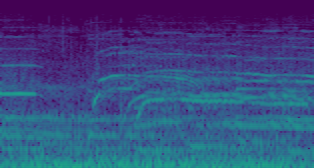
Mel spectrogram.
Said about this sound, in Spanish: Los títeres corrían envueltos en llamas gritando de dolor al ser quemados en vida.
